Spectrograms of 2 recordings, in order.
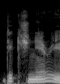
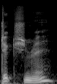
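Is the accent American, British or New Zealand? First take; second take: American; British. First: It is said in an American accent. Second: It is said in a British accent.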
